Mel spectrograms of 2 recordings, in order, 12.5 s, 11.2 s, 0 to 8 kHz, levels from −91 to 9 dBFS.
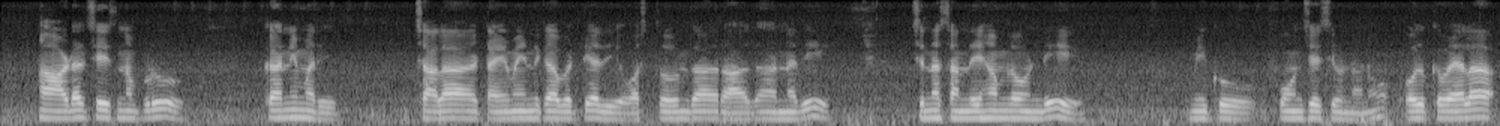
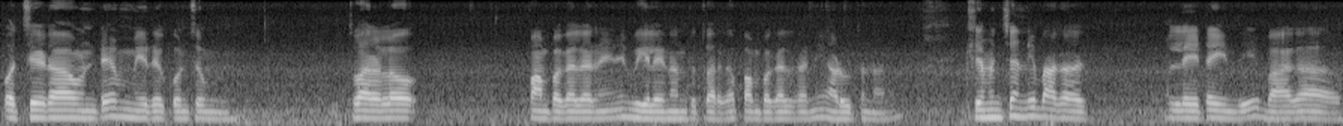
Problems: constant background noise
